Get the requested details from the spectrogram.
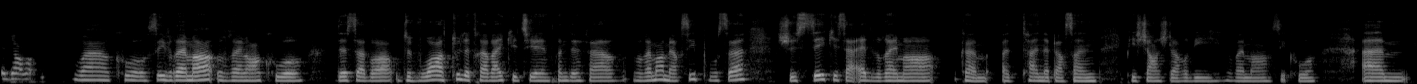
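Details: Adult woman, podcast host; typical speech.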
